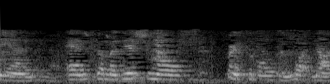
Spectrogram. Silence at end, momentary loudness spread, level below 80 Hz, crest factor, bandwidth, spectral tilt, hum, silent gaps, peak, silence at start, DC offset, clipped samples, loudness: 0 s; 7 LU; -56 dBFS; 16 dB; 5.4 kHz; -6.5 dB/octave; none; none; -12 dBFS; 0 s; under 0.1%; under 0.1%; -28 LUFS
